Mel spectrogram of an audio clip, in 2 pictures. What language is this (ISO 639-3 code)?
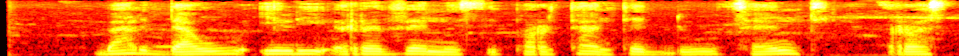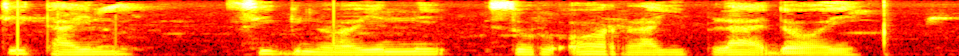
epo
